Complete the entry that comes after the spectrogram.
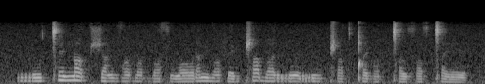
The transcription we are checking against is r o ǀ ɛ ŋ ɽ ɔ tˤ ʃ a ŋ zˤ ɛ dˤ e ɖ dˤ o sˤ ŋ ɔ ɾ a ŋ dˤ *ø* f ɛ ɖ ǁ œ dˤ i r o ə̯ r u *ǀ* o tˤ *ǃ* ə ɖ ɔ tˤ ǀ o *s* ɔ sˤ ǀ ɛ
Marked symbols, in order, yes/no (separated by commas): yes, no, yes, yes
